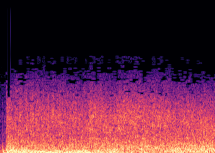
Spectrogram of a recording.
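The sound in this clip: An explosion like bombing: a loud, sustained roar of dense rumbling noise that holds steady for about two seconds, with no separate blasts standing out.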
